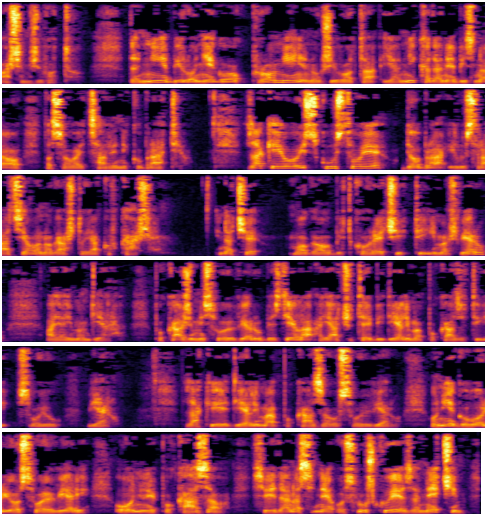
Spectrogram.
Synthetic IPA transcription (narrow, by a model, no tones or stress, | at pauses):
aʃemʒiʋo̞t̪u̥ | d̪̥anije̞biːlˠo̞ɲe̞ɡo̞ʋo̞ɡ̚pɾo̞mje̞ɲe̞no̞ɡʒiʋo̞t̪ajaːnikad̪ane̞biznaod̪̥aseo̞ʋajt̪saːɾiniko̞bɾaːt̪io̞ | zakeoʋo̞iskuːst̪ʋo̞je̞d̪o̞bɾaʔilust̪ɾaːt̪sija̰ʔo̞no̞ɡaʃt̪o̞jako̞ʋkʰaːʒ̥e̥ | inat͡ʃe̞ | mo̞ɡao̞bit̪kʰo̞ɾe̞t͡ɕit̪iːimaʃʋje̞ɾuajaːimamd̪je̞ːlˠapo̞kaːʒimisʋo̞juʋje̞ɾubezd̪jeːlaʔajaːt͡ʃut̪e̞bid̪jeːlimapo̞kaːzat̪isʋo̞ju | ʋje̞ɾu | zakejed̪jeːlimapo̞kʰaːzaosʋo̞juʋjeɾuonːije̞ɡo̞ʋo̞ɾio̞ːsʋo̞jo̞jʋje̞ɾioːnjuje̞po̞kʰaːzao | sʋed̪anasneʔo̞slˠuʃkujezane̞t͡ʃim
